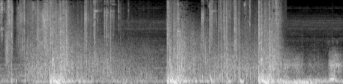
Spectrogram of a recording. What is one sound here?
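Loud shotgun blasts boom, one after another.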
